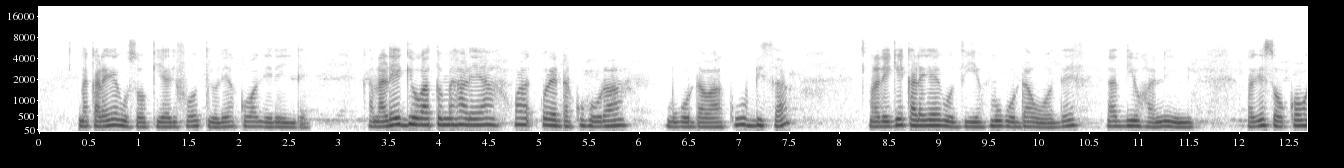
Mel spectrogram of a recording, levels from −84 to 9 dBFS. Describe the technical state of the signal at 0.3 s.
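Right around 0.3 s you're in the middle of AMR comfort noise switching. The phone treated the start as silence, so from 0.0 to 0.29 s and again from 0.31 to 0.39 s the receiver is playing synthetic noise built from a rough level-and-spectrum estimate instead of the real background. That gives a smooth, even hiss that flicks off for about 20 ms at 0.3 s, letting real AMR-WB frames through, then comes straight back.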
